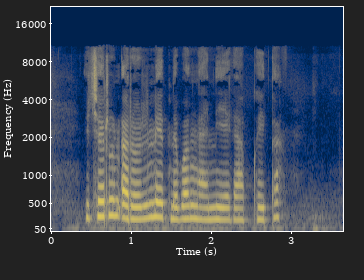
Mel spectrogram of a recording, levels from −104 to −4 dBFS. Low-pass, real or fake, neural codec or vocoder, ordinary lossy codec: 10.8 kHz; real; none; MP3, 64 kbps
